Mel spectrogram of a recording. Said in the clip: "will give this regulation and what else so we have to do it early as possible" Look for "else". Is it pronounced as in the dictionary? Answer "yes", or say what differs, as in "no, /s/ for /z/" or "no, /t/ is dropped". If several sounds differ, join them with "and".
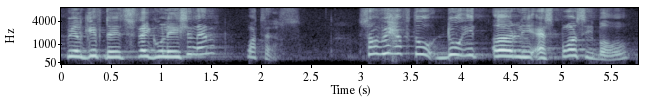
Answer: no, /l/ is dropped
